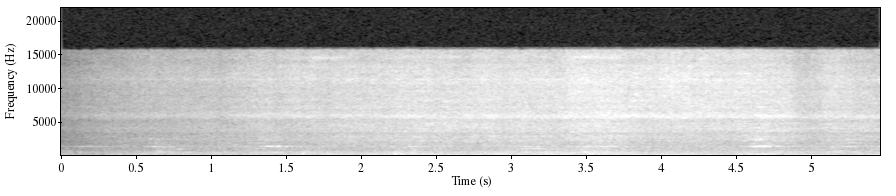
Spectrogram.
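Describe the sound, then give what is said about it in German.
A train rolls into a station with a steady, heavy low rumble and faint, intermittent metallic squeals from the wheels, fairly loud, with no voices. “Alles aussteigen. Dieser Zug endet hier und fährt zurück nach A.”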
